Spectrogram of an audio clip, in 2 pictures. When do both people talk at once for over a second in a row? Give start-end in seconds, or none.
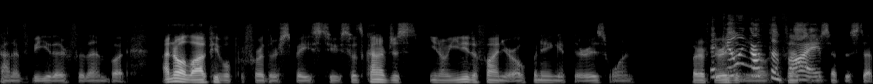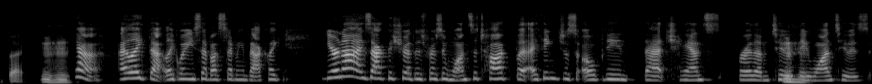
7.1-8.3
